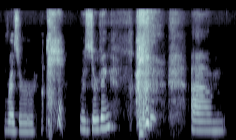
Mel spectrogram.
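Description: A single sharp sneeze bursts out between stretches of close conversational speech.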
